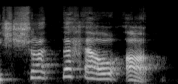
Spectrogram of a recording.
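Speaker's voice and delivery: slow, drawn-out and high; stunned disbelief. Real, not acted. A vlogger stunned by a service dog price, drawn out and slow. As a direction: let the shock stretch every word.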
